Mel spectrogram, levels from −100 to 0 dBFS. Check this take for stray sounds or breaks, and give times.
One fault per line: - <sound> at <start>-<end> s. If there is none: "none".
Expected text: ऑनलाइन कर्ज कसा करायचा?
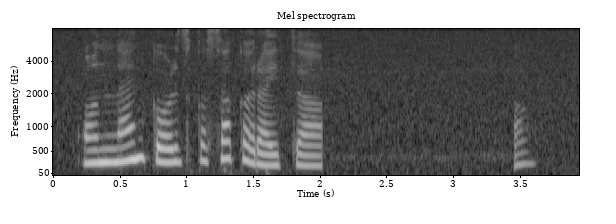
none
